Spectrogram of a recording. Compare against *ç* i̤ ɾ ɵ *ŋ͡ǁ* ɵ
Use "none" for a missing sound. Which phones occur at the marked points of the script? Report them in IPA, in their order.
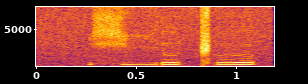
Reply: ç, ǁ

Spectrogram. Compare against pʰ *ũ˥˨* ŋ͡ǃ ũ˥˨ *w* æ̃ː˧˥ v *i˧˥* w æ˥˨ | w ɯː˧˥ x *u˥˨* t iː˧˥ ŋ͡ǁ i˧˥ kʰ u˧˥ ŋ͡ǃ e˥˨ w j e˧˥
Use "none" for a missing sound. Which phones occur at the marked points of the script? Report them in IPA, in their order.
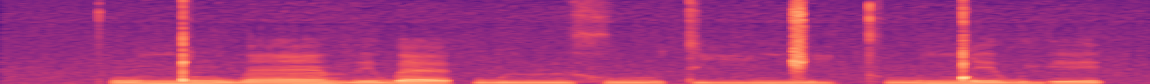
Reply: ũ˧˥, w, e˧˥, uː˥˨

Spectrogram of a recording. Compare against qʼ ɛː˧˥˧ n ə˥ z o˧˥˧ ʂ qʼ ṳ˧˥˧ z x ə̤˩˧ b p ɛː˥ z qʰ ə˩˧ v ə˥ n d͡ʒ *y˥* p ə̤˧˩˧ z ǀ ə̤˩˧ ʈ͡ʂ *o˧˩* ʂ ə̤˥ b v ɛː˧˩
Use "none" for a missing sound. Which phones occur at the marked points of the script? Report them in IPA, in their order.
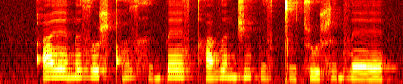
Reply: ɨ˥, u˧˩

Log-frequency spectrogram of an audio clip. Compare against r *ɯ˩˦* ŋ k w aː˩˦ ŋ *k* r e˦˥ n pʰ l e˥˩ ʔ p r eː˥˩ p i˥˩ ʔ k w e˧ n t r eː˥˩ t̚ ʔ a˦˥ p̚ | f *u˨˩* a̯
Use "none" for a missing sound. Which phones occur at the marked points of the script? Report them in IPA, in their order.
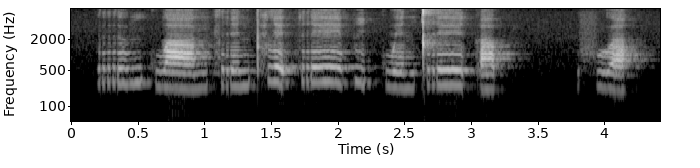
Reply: ɯ˦˥, k, u˨˩

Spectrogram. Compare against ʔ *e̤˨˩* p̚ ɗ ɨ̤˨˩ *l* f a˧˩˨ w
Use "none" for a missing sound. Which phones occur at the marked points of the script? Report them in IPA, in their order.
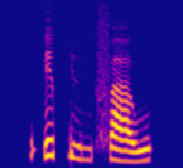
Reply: e˦˥, n

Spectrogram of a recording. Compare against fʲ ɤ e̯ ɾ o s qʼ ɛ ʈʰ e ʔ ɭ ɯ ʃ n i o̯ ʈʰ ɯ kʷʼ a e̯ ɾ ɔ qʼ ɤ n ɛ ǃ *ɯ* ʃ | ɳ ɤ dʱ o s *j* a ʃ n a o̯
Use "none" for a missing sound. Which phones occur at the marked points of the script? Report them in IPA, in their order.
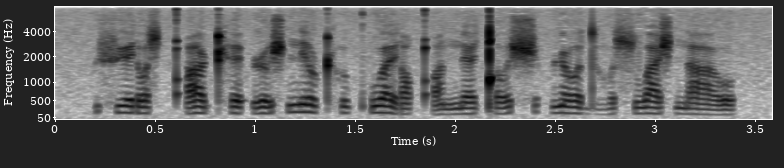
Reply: ɤ, w

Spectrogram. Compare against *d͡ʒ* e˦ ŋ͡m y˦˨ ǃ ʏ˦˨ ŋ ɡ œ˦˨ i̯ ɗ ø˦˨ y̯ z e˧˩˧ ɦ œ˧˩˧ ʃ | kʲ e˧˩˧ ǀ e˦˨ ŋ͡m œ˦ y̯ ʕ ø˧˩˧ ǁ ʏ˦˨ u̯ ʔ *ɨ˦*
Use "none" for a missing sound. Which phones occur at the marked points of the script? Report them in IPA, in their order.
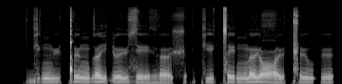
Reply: ɡʲ, ʏ˦

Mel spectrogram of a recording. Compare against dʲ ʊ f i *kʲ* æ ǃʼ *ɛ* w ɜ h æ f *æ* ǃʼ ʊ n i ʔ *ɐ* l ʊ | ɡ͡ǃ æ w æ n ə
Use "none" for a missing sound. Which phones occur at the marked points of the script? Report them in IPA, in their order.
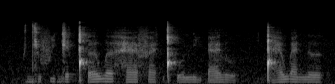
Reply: ɡʲ, ɜ, æ, æ

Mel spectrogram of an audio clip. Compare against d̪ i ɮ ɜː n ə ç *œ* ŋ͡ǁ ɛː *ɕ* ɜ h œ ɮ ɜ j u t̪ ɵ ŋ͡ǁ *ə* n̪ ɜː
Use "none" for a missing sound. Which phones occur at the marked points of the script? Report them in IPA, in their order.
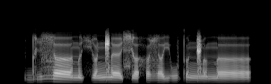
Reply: œ, ɕ, ɵ

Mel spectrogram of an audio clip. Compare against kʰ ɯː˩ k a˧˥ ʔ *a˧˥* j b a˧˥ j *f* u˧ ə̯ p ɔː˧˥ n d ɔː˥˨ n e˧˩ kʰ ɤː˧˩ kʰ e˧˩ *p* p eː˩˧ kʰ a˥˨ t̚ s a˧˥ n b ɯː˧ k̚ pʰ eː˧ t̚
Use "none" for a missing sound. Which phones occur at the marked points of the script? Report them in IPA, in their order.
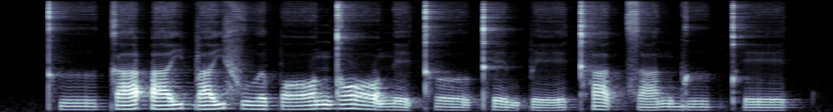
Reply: a˧˥, f, m

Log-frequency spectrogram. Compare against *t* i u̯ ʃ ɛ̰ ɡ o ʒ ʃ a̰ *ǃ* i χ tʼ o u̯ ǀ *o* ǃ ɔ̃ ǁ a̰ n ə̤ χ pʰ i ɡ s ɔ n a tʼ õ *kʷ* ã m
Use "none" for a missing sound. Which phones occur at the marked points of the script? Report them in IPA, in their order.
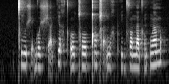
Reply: ǀ, k, o, kʷ

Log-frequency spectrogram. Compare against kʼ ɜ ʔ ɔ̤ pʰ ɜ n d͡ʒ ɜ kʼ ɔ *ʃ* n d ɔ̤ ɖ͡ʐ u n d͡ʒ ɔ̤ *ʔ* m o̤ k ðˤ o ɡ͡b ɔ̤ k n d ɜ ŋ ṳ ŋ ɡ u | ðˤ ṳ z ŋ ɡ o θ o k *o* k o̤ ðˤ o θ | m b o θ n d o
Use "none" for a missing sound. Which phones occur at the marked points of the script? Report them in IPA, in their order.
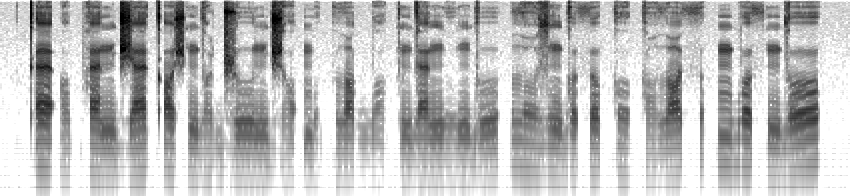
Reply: ʃ, ʔ, o̤

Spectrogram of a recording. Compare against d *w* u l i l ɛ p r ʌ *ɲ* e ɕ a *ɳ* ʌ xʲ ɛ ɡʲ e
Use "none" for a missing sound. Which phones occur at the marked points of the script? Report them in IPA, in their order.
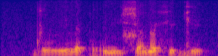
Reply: ɹ, ɲ, ɳ

